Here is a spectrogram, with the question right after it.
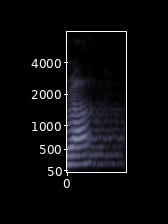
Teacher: रा को बोलते समय क्या है हमारी जीभ कंपन्य करती है कंपन्य करना प्रक पित व्यंजन यानी कि हमारी जीभ कैसी क्या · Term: लुंठित व्यंजन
